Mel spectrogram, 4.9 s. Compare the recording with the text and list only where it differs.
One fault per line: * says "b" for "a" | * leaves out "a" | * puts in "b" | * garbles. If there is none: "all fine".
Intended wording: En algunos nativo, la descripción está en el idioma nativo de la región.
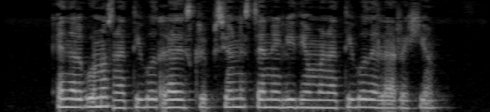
all fine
